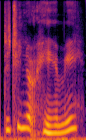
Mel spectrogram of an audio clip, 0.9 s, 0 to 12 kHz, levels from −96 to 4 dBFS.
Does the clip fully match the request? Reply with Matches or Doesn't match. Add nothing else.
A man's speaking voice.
Doesn't match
